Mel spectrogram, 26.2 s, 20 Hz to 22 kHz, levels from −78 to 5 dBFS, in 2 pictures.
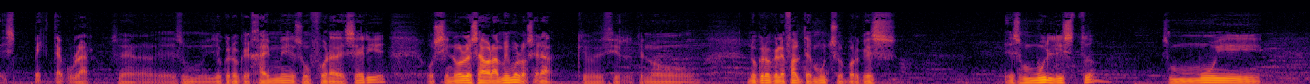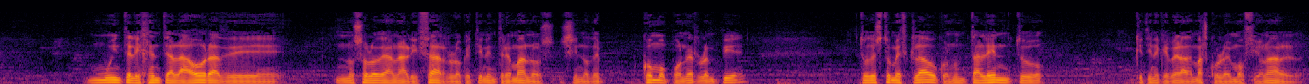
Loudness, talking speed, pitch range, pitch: -20 LUFS, 170 wpm, 80-95 Hz, 90 Hz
